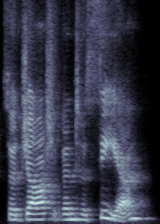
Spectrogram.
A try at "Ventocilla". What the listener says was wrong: Not quite. No, not quite. So, fun fact with that, in Tagalog or our language, a double L is not a Y sound; it's a LIA sound. Ventocilia.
